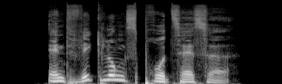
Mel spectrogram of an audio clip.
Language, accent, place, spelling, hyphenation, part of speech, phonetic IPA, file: German, Germany, Berlin, Entwicklungsprozesse, Ent‧wick‧lungs‧pro‧zes‧se, noun, [ɛntˈvɪklʊŋspʁoˌt͡sɛsə], De-Entwicklungsprozesse.ogg
- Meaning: nominative/accusative/genitive plural of Entwicklungsprozess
